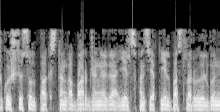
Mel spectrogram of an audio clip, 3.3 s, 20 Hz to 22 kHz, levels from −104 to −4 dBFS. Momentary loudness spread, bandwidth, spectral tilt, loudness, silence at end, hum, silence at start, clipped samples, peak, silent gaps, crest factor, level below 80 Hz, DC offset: 2 LU; 8.8 kHz; -4.5 dB/octave; -14 LUFS; 0 s; none; 0 s; under 0.1%; 0 dBFS; none; 14 dB; -38 dBFS; under 0.1%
